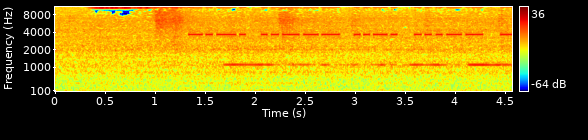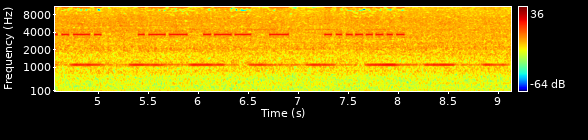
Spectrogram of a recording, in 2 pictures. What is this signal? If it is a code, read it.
Morse code, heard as a high beeper, hand-sent with a straight key, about 23 wpm, 3650 Hz, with street noise. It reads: C2F3C WWT <HH>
